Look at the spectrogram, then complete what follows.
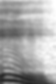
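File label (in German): "E geschlossen", German; DISTEFORA Navigation; Mobile Navigator Notebook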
